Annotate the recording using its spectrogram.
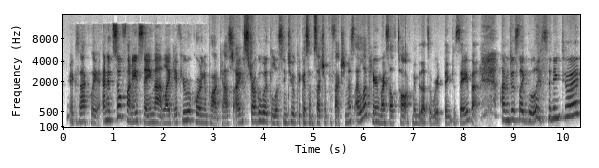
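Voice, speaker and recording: With noticeable background noise behind her, a woman with a non-native accent and a fairly high pitch talks at a very fast pace with lively intonation. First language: not English. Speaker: yoga teacher and podcaster. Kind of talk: casual chat.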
